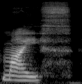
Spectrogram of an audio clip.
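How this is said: The final s sounds like s.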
